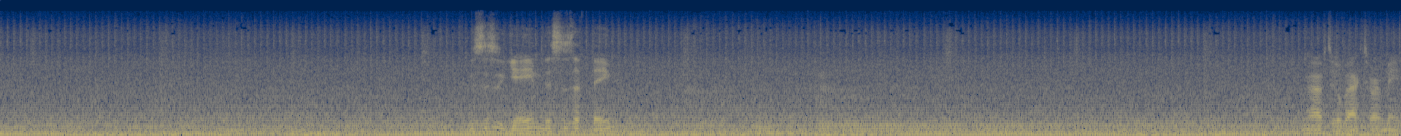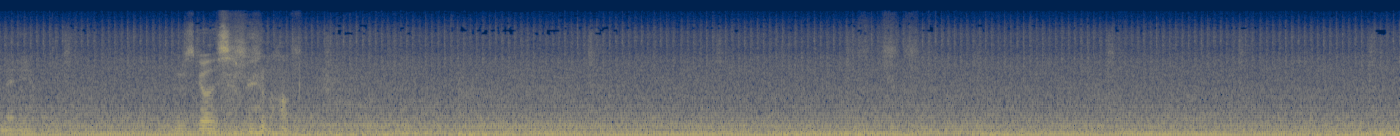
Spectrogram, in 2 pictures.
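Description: A riding mower engine hums steadily.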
